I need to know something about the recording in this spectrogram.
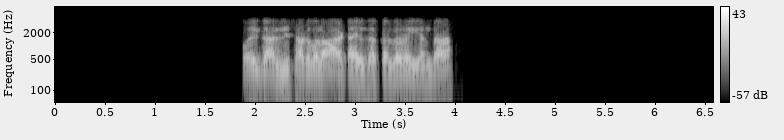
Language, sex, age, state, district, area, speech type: Dogri, male, 18-30, Jammu and Kashmir, Reasi, rural, conversation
